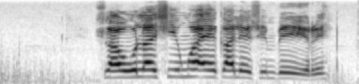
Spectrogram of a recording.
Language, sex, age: Tsonga, male, 26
